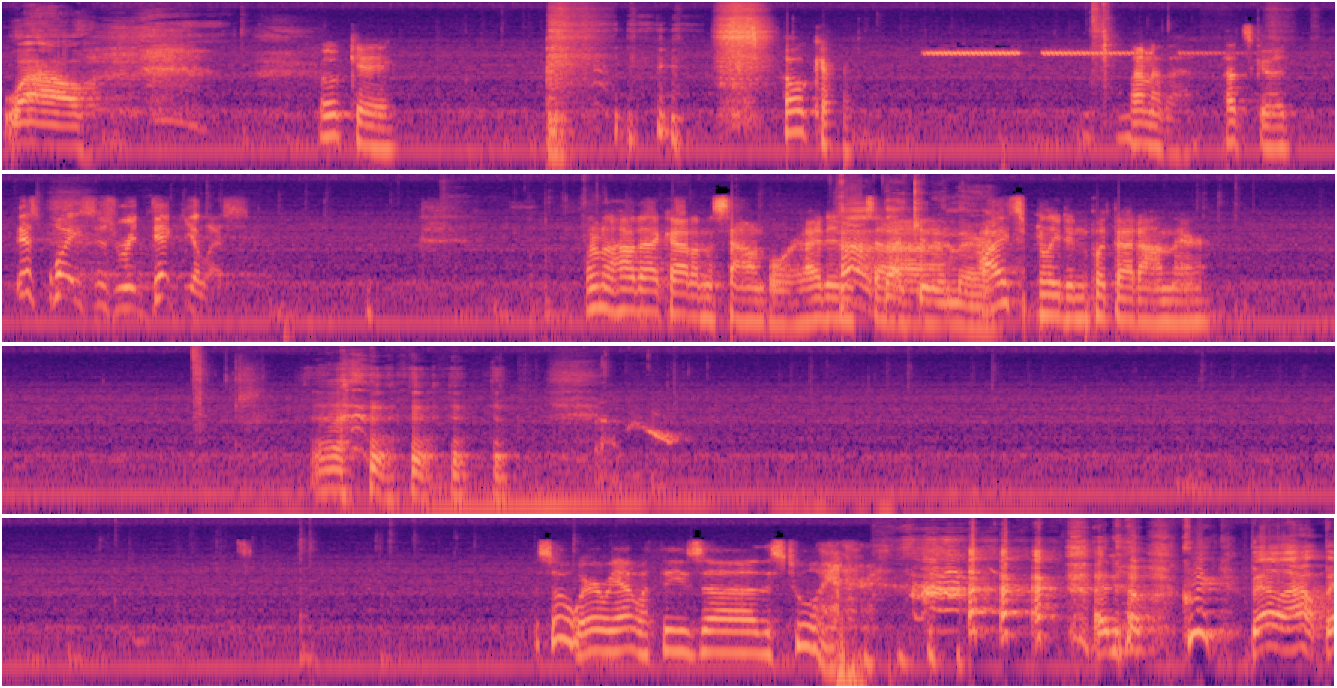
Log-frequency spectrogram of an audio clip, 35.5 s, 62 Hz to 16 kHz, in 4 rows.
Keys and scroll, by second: 1.6 r, 3.1 space, 3.4 x, 3.7 v, 5.8 z, 6.3 z, 6.8 x, 7.9 z, 9.4-10.8 typing, 12.7 shift+3, 13.1 z, 13.7 x, 14.9 c, 16.7 space, 16.9 c, 19.4 space, 20.4-24.3 typing, 26.3 shift+3, 29.3 shift+3, 30.5 l, 34.4 space, 34.8 x.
